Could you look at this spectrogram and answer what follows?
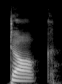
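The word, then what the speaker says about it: talk: H watch कुरा गर्नो टॉक टी ए एल के टॉक एल यहां के हु्छ साइलेंट टॉल कोना टॉक टी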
